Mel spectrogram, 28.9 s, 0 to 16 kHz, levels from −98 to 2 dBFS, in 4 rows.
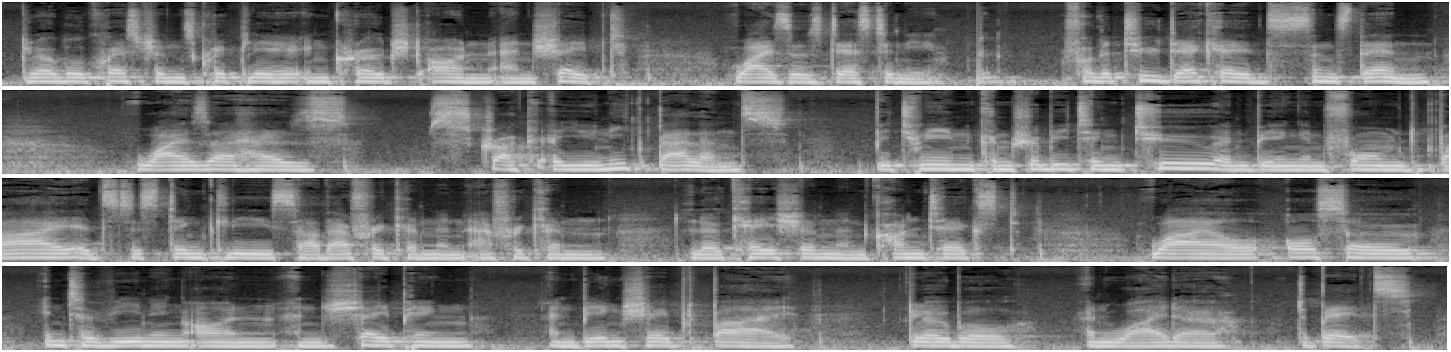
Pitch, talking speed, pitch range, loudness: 135 Hz, 105 wpm, 130-140 Hz, -18 LUFS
